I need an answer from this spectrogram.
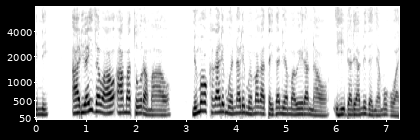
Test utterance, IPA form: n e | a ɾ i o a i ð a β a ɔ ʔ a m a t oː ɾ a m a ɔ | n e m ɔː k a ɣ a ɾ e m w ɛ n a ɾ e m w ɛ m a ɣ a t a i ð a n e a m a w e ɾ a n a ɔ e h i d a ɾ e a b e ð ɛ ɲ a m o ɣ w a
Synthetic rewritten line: n e | a ɾ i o a i ð a w a ɔ ʔ a m a t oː ɾ a m a ɔ | n e m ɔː k a ɣ a ɾ e m w ɛ n a ɾ e m w ɛ m a ɣ a t a i ð a n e a m a w e ɾ a n a ɔ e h i d a ɾ e a m e ð ɛ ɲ a m o ɣ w a

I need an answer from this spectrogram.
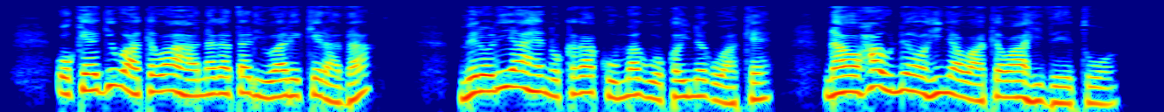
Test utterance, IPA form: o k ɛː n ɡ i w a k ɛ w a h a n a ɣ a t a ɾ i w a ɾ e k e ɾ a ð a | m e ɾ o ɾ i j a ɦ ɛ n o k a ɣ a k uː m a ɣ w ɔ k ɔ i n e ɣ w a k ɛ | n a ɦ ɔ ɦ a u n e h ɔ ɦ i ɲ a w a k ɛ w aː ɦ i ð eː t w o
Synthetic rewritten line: o k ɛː ɡ i w a k ɛ w a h a n a ɣ a t a ɾ i w a ɾ e k e ɾ a ð a | m e ɾ o ɾ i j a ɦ ɛ n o k a ɣ a k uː m a ɣ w ɔ k ɔ i n e ɣ w a k ɛ | n a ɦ ɔ ɦ a u n e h ɔ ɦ i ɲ a w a k ɛ w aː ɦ i ð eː t w ɔ

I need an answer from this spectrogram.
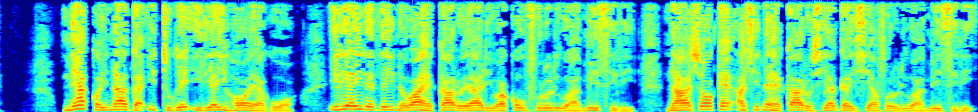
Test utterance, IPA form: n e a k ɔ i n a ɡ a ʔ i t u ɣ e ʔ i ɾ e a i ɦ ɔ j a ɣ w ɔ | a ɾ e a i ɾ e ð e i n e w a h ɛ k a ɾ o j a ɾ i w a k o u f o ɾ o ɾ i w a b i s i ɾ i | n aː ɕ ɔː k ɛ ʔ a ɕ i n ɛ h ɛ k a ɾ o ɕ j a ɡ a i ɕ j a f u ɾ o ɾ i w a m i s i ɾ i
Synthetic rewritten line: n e a k ɔ i n a ɡ a ʔ i t u ɣ e ʔ i ɾ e a i ɦ ɔ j a ɣ w ɔ | i ɾ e a i ɾ e ð e i n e w a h ɛ k a ɾ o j a ɾ i w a k o u f o ɾ o ɾ i w a m i s i ɾ i | n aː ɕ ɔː k ɛ ʔ a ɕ i n ɛ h ɛ k a ɾ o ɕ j a ɡ a i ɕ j a f o ɾ o ɾ i w a m i s i ɾ i

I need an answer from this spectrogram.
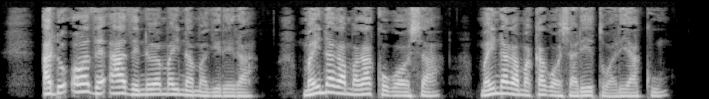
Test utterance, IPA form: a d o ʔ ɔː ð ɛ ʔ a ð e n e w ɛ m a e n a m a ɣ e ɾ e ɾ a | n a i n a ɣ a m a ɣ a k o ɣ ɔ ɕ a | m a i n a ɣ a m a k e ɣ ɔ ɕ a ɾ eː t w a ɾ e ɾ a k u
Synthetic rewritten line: a d o ʔ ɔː ð ɛ ʔ a ð e n e w ɛ m a i n a m a ɣ e ɾ e ɾ a | m a i n a ɣ a m a ɣ a k o ɣ ɔ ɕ a | m a i n a ɣ a m a k a ɣ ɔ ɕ a ɾ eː t w a ɾ e a k u

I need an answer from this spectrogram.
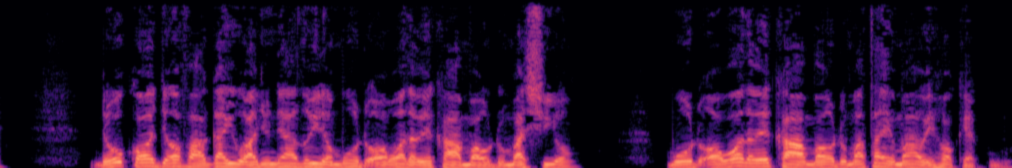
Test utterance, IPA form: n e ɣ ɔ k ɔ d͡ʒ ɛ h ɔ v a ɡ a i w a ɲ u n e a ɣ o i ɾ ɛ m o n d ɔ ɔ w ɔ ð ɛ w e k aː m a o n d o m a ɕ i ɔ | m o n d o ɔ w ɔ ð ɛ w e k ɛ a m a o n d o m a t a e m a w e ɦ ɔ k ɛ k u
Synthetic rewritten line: n e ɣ o k ɔ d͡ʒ ɛ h ɔ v a ɡ a i w a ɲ u n e a ð o i ɾ ɛ m o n d o ɔ w ɔ ð ɛ w e k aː m a o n d o m a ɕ i ɔ | m o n d o ɔ w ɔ ð ɛ w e k a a m a o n d o m a t a e m a w e ɦ ɔ k ɛ k u

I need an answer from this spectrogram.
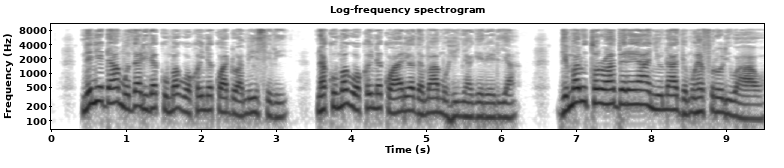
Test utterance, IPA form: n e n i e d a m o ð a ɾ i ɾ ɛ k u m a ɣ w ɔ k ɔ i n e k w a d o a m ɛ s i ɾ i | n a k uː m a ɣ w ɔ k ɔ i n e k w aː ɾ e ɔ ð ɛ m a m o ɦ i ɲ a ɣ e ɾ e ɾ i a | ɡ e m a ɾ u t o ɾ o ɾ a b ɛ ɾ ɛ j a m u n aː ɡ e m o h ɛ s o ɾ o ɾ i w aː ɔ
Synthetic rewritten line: n e n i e d a m o ð a ɾ i ɾ ɛ k u m a ɣ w ɔ k ɔ i n e k w a d o a m i s i ɾ i | n a k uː m a ɣ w ɔ k ɔ i n e k w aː ɾ e ɔ ð ɛ m a m o ɦ i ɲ a ɣ e ɾ e ɾ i a | ɡ e m a ɾ u t o ɾ o ɾ a b ɛ ɾ ɛ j a ɲ u n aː ɡ e m o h ɛ f o ɾ o ɾ i w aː ɔ

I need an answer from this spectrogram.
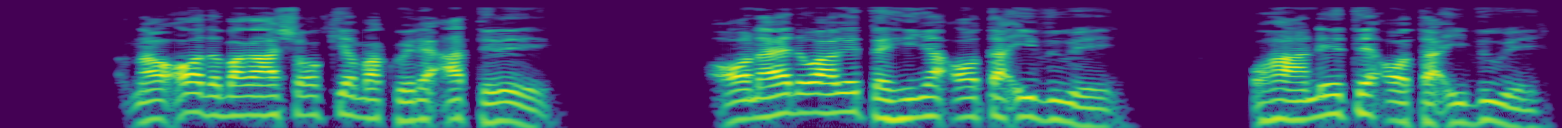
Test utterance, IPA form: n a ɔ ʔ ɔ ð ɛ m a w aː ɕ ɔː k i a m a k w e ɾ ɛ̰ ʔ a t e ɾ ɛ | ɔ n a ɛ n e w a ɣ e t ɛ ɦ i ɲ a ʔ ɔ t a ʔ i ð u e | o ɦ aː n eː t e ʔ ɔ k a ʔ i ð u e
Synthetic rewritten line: n a ɔ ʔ ɔ ð ɛ m a ɣ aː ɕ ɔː k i a m a k w e ɾ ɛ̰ ʔ a t e ɾ e | ɔ n a ɛ n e w a ɣ e t ɛ ɦ i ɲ a ʔ ɔ t a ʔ i ð u e | o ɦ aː n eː t ɛ ʔ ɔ t a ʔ i ð u e

